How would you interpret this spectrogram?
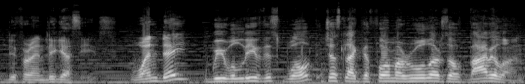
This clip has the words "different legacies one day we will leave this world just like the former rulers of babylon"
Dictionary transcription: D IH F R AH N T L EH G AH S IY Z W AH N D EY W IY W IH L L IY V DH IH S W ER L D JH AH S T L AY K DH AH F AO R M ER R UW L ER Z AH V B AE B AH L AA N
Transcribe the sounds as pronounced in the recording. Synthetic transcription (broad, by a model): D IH F R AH N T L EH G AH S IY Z W AH N D EY W IY W IH L L IY V DH IH S W ER L D JH AH S T L AY K DH AH F AO R M ER R UW L ER Z AH V B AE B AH L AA N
